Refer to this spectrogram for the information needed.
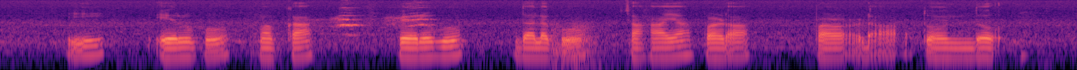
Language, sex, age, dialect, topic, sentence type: Telugu, male, 18-24, Telangana, agriculture, question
